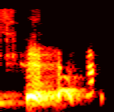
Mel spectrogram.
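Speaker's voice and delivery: short high, loud laugh; high, loud amused laugh. Real, not acted. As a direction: burst out laughing. Laughs at own joke.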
